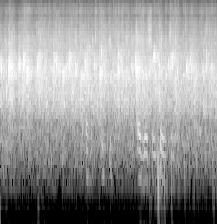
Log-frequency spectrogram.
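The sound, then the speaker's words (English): A church audience claps for Jesus together in a dense, steady wash of applause that holds evenly for several seconds, with a voice briefly rising over the clapping near the end. “Let's clap for Jesus.”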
